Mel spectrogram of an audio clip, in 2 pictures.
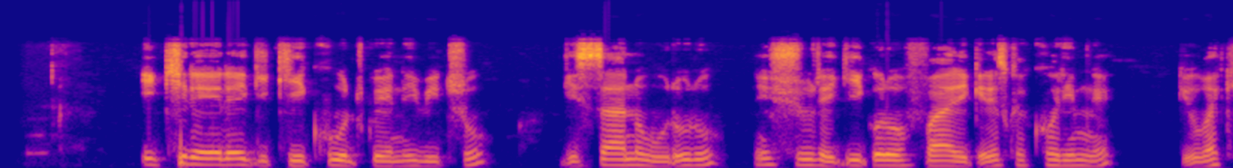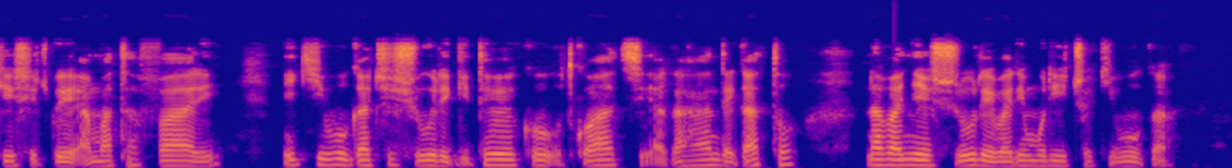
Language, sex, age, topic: Rundi, female, 18-24, education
